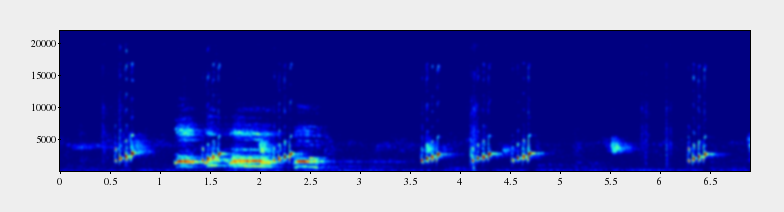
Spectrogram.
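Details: Lively kutilang emas song: a busy, tangled chorus of overlapping warbled notes, then several separate short phrases of rising stepped whistles with gaps between them.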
